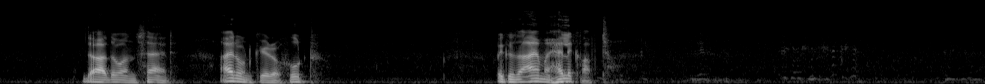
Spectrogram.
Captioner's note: laughter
